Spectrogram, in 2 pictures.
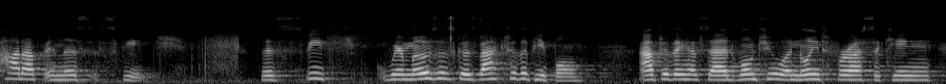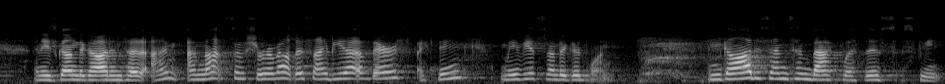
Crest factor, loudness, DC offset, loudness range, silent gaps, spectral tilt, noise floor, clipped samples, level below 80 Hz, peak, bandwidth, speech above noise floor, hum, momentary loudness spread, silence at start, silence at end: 22 dB; -23 LUFS; under 0.1%; 7 LU; none; -6 dB/octave; -47 dBFS; under 0.1%; -64 dBFS; -2 dBFS; 10.5 kHz; 24 dB; none; 17 LU; 0 s; 0.05 s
